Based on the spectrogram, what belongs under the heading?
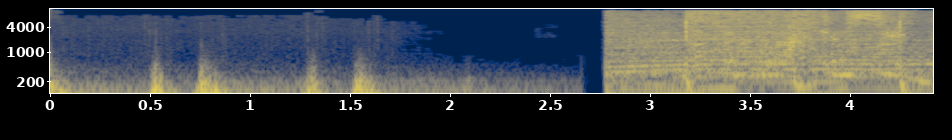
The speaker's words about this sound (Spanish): Ya se escucha su latido.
